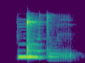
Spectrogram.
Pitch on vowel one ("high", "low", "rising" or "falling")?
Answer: high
